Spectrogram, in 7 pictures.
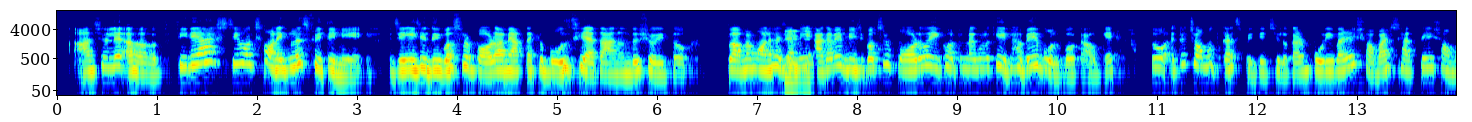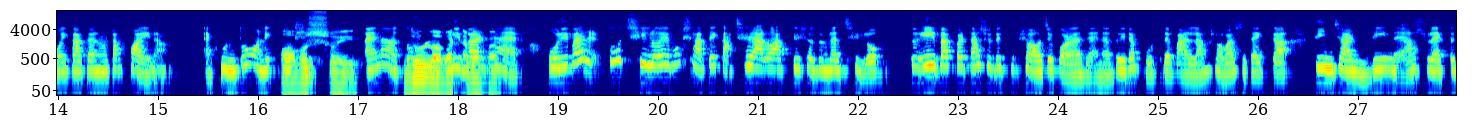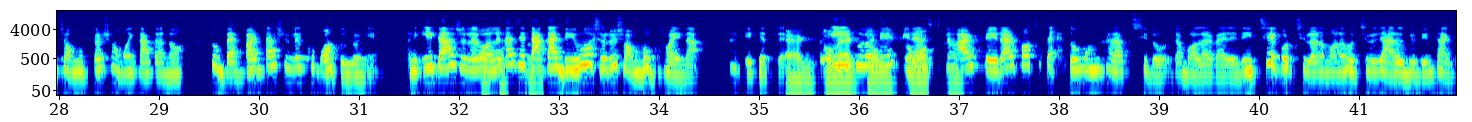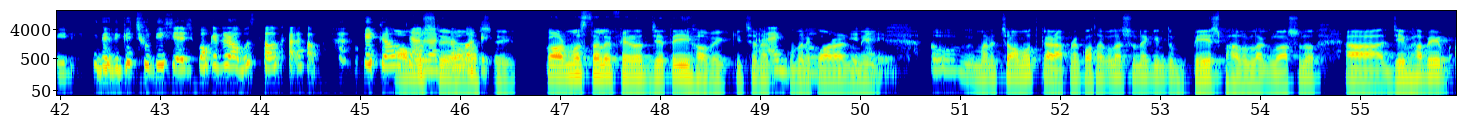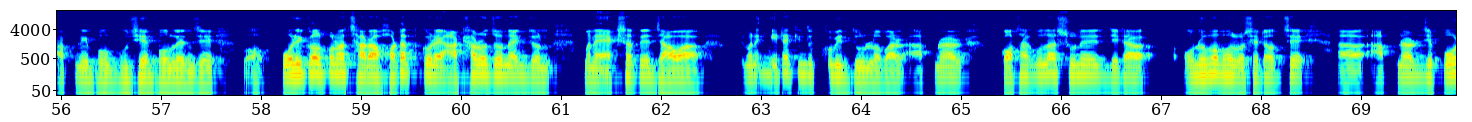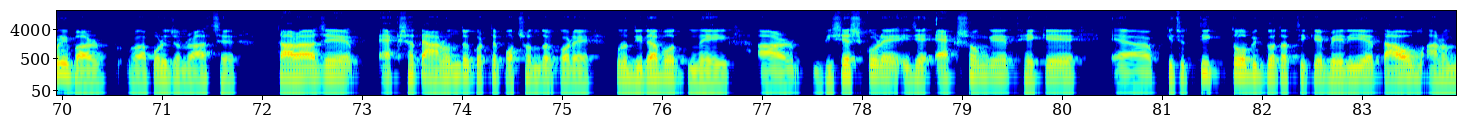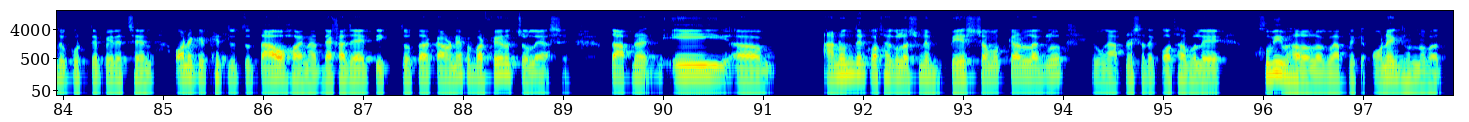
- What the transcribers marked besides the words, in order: none
- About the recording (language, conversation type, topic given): Bengali, podcast, একটা স্মরণীয় ভ্রমণের গল্প বলতে পারবেন কি?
